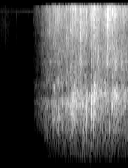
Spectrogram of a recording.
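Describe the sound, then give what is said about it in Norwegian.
Applause from an audience in the hall at Litteraturhuset as a politician steps up to the lectern starts abruptly after a short silence and quickly swells into steady, dense clapping that stays loud to the end. “Til applaus fra salen entra Siv Jensen talerstolen på Litteraturhuset i går.”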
